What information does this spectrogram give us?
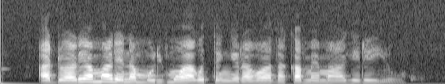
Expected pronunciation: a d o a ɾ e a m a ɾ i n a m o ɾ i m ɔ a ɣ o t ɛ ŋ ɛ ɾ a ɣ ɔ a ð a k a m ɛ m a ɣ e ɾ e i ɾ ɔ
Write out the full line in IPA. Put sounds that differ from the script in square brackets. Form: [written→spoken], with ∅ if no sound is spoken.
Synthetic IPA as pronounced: a d o a ɾ e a m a ɾ [i→e] n a m o ɾ i m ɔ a ɣ o t ɛ ŋ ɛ ɾ a ɣ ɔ a ð a k a m ɛ m a ɣ e ɾ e i ɾ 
